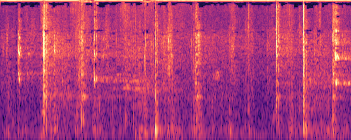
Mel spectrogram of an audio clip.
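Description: Badminton rally: rackets strike the shuttlecock with sharp cracks about six times, at uneven intervals, amid the players' footsteps and brief shoe squeaks on the court.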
